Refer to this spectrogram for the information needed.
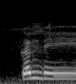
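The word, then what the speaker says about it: Gombe (건배): Et voilà, et donc qui euh, fait le podcast, et je te laisse prononcer parce que j'ai pas envie de le refaire. Gombe.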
